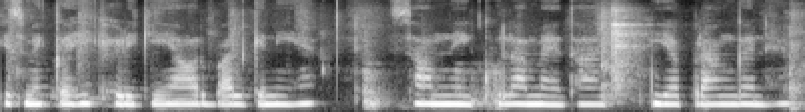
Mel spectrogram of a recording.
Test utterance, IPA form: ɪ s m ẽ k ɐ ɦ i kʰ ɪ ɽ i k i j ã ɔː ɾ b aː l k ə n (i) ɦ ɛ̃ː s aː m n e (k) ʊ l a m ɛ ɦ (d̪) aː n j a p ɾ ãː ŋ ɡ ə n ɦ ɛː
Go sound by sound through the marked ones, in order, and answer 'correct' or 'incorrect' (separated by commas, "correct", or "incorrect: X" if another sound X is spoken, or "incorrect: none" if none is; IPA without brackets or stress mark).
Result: correct, incorrect: kʰ, correct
